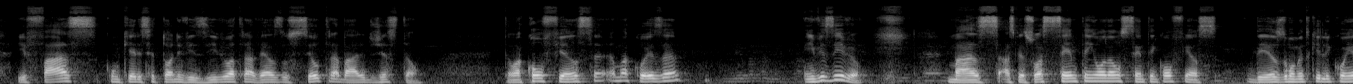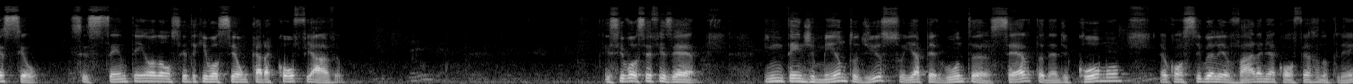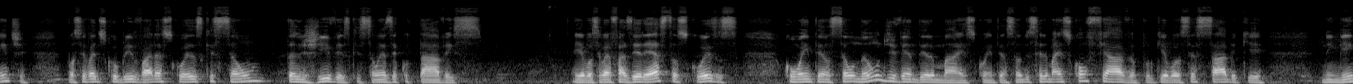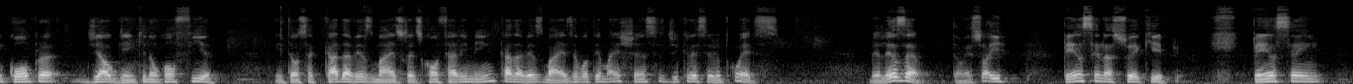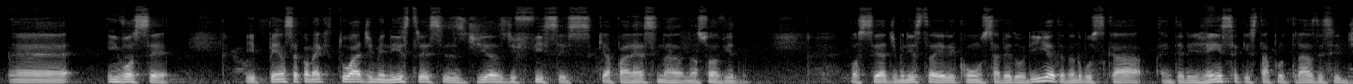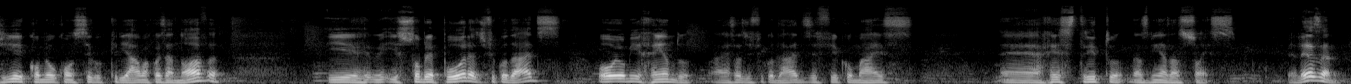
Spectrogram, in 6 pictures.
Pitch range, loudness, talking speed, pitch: 100-130 Hz, -21 LUFS, 150 wpm, 110 Hz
